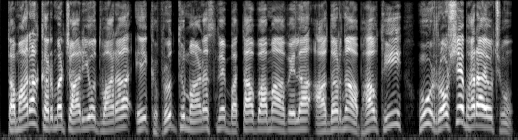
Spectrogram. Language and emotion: Gujarati, angry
